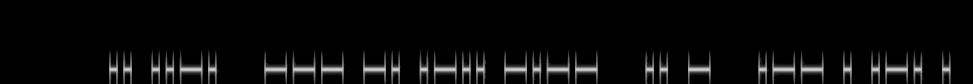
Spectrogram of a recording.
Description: Morse code, heard as a keyed tone, about 17 wpm, 700 Hz. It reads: IF ONLY IT WERE
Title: Sentences from Top 500 Words 17wpm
